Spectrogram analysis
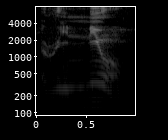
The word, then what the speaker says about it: RENU: We took new from the Greek alphabet and took the initials research and education of Uganda and called it renew a constant rate state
